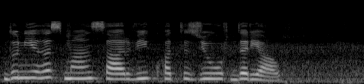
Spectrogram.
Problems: constant background noise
